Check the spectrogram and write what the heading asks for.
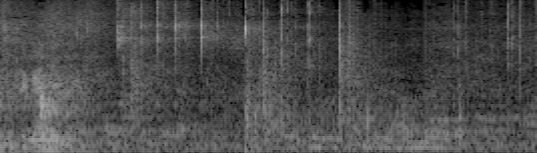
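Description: Indistinct voices murmuring in the background, with a few light taps and clicks scattered through.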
